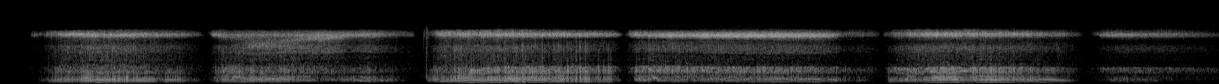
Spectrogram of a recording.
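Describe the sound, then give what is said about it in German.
A voice imitates sleeping robbers snoring in a told story, making six long, rasping, wheezy snores at a slow, steady rhythm with brief gaps between them. “Und ich weiß ja nicht, ob ihr wisst, wie das klingt, wenn Räuber schlafen.”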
